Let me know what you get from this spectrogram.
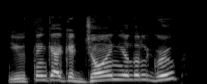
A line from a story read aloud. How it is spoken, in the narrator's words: Mad Morgan scoffed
